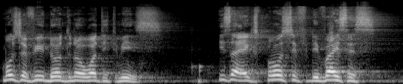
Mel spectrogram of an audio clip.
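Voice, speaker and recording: A man with a Kenyan accent, giving a measured parliamentary speech with fillers. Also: high-pitched, darkish tone. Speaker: member of parliament. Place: parliament chamber. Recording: long hall reverb of a chamber.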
